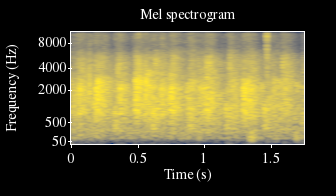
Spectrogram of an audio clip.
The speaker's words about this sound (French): On applaudit. Merci d'être là.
